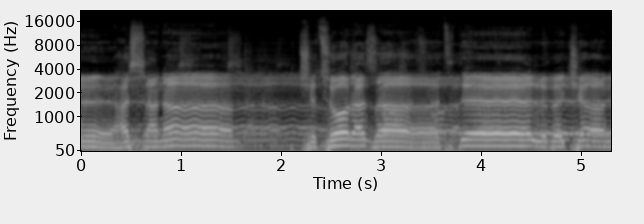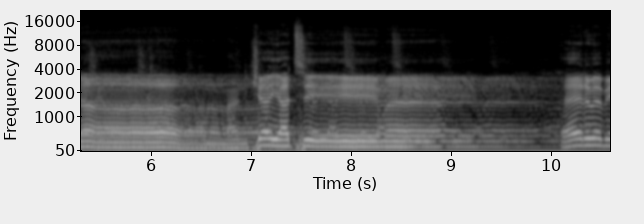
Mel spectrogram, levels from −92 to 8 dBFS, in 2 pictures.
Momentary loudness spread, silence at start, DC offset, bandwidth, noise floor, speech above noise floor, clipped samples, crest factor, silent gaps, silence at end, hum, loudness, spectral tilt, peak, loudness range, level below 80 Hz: 16 LU; 0 s; 0.5%; 14.5 kHz; -52 dBFS; 23 dB; under 0.1%; 18 dB; none; 0 s; none; -29 LUFS; -5.5 dB/octave; -12 dBFS; 5 LU; -58 dBFS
